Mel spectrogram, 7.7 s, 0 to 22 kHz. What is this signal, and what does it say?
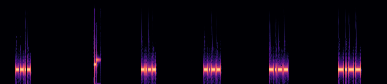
Morse code, heard as a keyed tone, about 43 wpm, spaced as for 8 wpm, 700 Hz. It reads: Q YYYY
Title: Speed-Racing Single Letters 35wpm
